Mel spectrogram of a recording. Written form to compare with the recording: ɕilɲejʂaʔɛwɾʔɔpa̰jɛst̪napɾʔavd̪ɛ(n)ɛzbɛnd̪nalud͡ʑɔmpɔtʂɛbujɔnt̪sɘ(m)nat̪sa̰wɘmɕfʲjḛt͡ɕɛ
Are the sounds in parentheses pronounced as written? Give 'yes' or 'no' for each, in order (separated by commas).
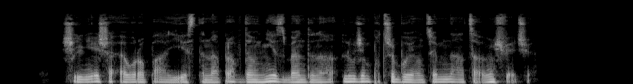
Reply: no, yes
